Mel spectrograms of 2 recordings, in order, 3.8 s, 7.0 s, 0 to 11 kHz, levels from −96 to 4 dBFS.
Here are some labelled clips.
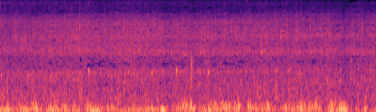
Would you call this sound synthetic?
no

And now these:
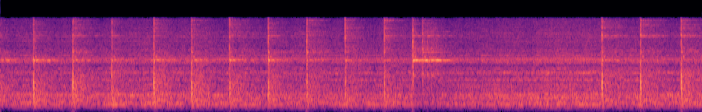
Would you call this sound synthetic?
no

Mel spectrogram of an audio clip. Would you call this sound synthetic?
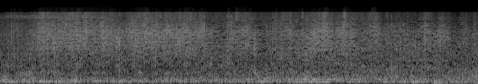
no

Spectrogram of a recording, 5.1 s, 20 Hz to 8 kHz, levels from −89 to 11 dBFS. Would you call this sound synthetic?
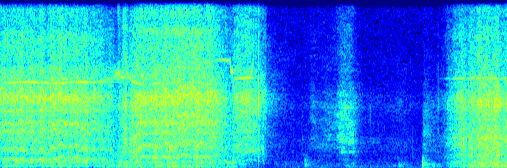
no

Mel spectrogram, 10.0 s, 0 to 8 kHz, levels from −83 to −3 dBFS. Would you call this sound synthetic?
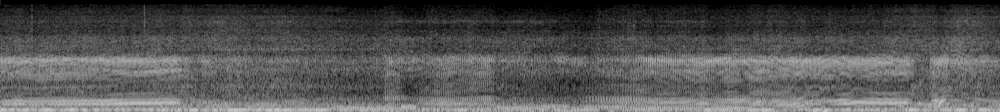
no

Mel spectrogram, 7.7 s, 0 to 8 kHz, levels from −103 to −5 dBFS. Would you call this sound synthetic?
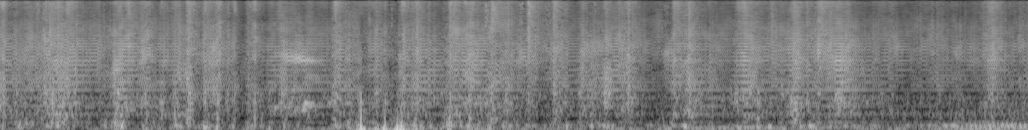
yes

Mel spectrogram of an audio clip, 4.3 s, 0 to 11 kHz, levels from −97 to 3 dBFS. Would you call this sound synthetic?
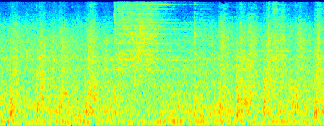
no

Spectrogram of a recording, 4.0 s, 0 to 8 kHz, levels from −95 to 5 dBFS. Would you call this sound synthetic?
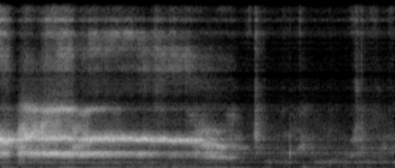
yes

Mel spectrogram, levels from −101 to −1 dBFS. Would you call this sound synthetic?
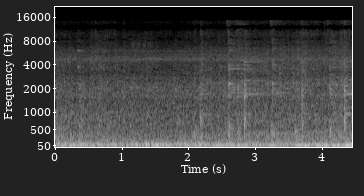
no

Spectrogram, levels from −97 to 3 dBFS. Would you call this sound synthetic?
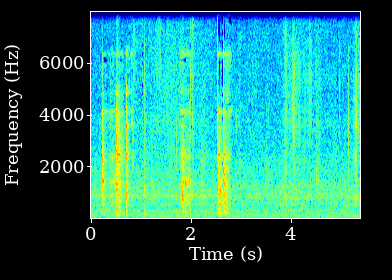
no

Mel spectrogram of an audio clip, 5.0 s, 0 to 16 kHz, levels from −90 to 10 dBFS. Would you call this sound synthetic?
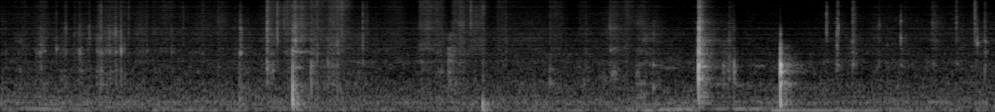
yes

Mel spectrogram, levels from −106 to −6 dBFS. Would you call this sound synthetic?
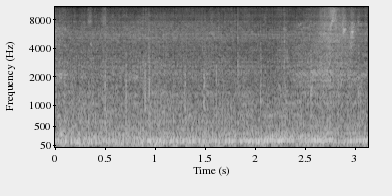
yes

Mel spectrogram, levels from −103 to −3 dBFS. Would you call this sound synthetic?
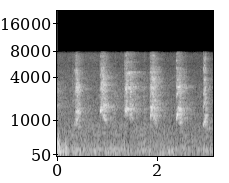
no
